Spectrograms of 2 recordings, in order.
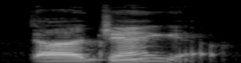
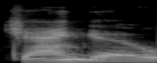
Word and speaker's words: Django: I thought it was Django and then someone mentioned to me it's Django with a silent D so that's how you pronounce it and it was named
